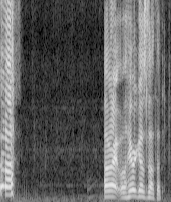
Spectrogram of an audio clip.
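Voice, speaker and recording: A let's play gamer talks her way through a video game in a mid-range voice with lively intonation and no echo. Her commentary is casual and chatty, mostly aimed at herself, and broken up by quick laughs.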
